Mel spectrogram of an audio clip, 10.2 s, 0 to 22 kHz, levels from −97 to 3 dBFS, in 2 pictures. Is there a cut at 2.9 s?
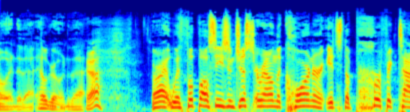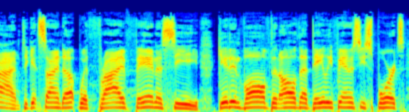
no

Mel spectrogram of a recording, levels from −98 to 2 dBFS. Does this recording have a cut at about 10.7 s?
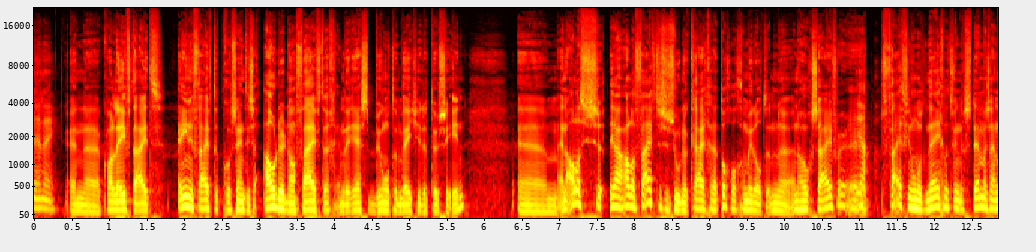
no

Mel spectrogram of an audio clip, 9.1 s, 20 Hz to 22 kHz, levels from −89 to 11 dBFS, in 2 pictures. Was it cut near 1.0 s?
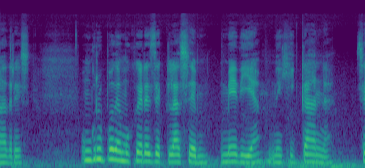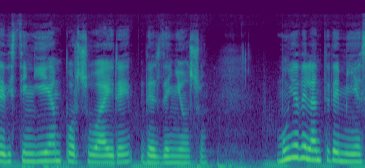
yes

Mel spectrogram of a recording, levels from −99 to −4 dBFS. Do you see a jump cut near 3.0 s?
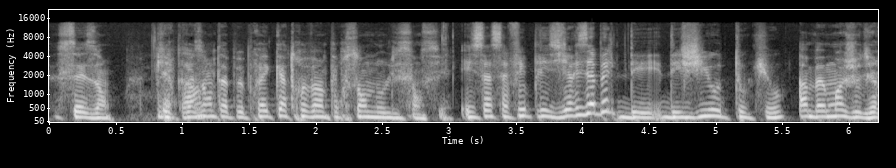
no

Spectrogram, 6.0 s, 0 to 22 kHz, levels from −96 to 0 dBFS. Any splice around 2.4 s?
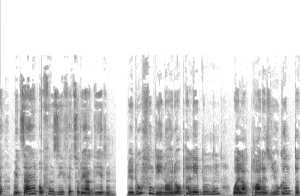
yes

